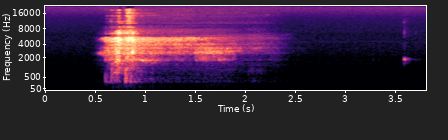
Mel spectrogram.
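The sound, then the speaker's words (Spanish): A single deep, airy breath, drawn in and let out over about two seconds, taken while sitting in a comfortable spot to relax, then quiet with one faint click. “Ahora, en un sitio cómodo, nos sentamos y tomamos una respiración profunda.”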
